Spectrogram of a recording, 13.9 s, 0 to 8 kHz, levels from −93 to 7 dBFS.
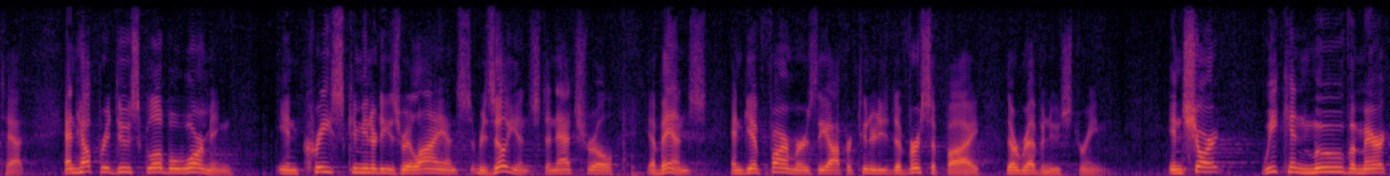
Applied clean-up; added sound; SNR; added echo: none; none; none; none.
